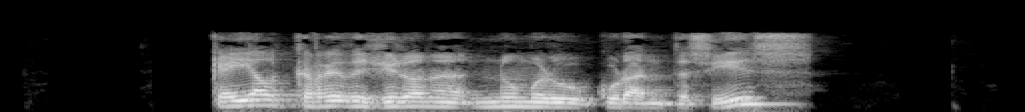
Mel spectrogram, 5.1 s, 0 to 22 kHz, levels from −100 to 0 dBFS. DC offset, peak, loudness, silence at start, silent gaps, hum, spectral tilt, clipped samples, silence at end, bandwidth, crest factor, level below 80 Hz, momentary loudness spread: under 0.1%; -2 dBFS; -14 LUFS; 1.05 s; none; none; -5.5 dB/octave; under 0.1%; 1.1 s; 7.8 kHz; 14 dB; -56 dBFS; 6 LU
